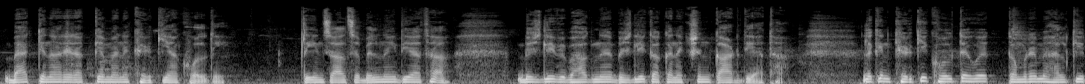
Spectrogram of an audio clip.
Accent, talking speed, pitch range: native, 170 wpm, 95-115 Hz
